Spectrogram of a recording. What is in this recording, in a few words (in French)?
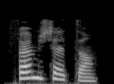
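"femme châtain", French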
